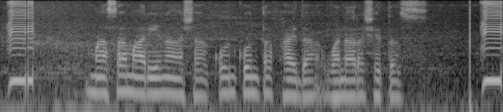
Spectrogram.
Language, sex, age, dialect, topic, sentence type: Marathi, male, 25-30, Northern Konkan, agriculture, statement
